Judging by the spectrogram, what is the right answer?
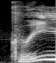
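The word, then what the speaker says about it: Gris: just recently came out it's called gree it's like the Spanish pronunciation of gray which I believe you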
